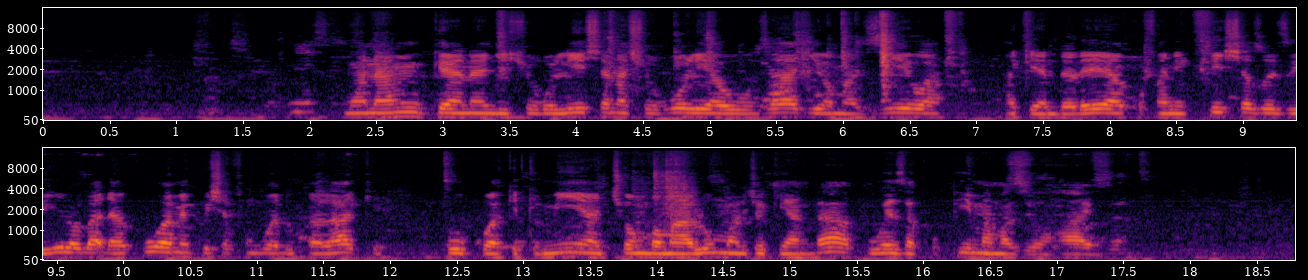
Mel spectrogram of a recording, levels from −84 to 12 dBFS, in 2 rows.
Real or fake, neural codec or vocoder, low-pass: real; none; 14.4 kHz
